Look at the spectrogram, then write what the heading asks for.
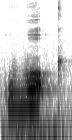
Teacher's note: w це ходити пішки прогулюватися тому що є таке цікаве правило якщо в нас є a п L а далі йде буква K або ж буква F то тоді L не читається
